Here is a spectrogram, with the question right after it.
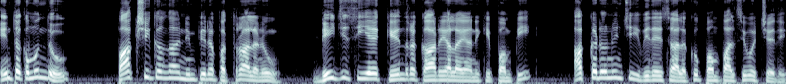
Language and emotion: Telugu, neutral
